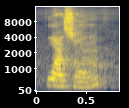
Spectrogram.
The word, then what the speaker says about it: poisson: Pero si usted dice poisson, pescado.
